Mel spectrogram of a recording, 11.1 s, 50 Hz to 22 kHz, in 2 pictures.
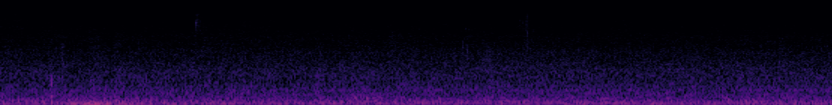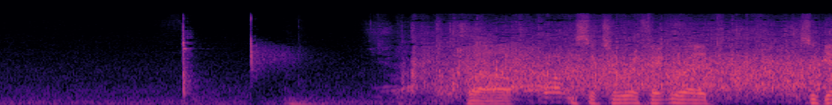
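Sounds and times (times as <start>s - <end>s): balls colliding click: 6.7s - 7.7s
audience applause: 8.0s - 11.0s.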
